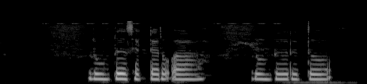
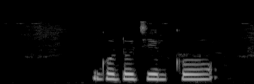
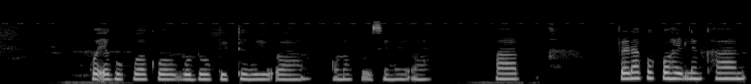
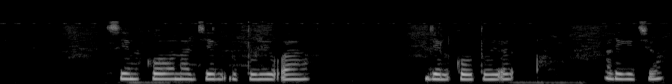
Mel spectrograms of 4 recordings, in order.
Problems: none marked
